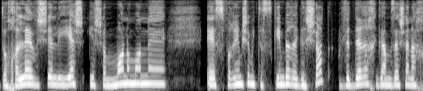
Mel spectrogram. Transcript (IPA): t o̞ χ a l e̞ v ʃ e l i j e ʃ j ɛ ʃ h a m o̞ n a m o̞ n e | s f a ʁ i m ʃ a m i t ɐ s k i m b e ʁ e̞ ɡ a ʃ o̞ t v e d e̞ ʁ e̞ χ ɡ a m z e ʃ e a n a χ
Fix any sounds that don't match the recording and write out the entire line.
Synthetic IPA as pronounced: t o̞ χ a l e̞ v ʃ e l i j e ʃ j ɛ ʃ h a m o̞ n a m o̞ n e | s f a ʁ i m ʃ e m i t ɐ s k i m b e ʁ e̞ ɡ a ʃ o̞ t v e d e̞ ʁ e̞ χ ɡ a m z e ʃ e a n a χ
